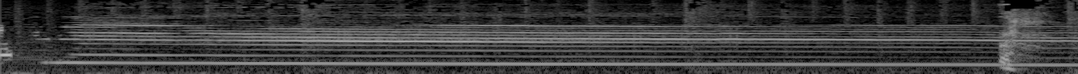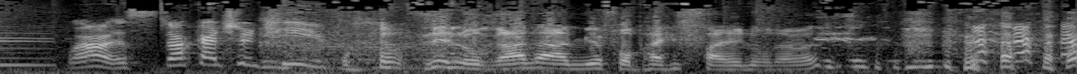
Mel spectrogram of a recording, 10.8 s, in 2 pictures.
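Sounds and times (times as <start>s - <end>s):
long sustained scream: 0.5s - 5.4s
speech: 5.0s - 5.2s, 5.8s - 10.7s
laughter: 5.0s - 5.4s, 6.7s - 10.7s.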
